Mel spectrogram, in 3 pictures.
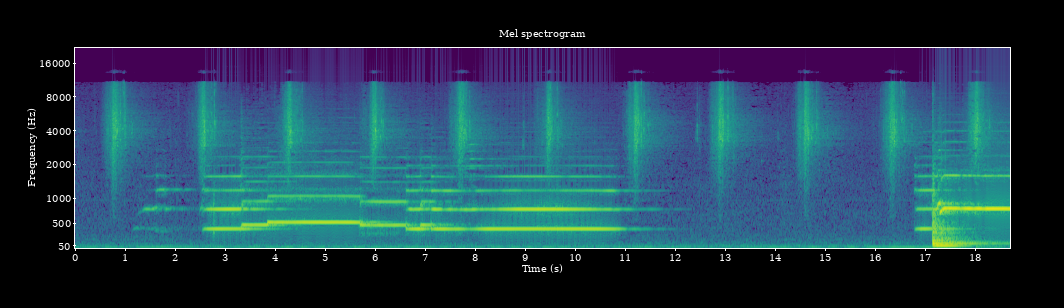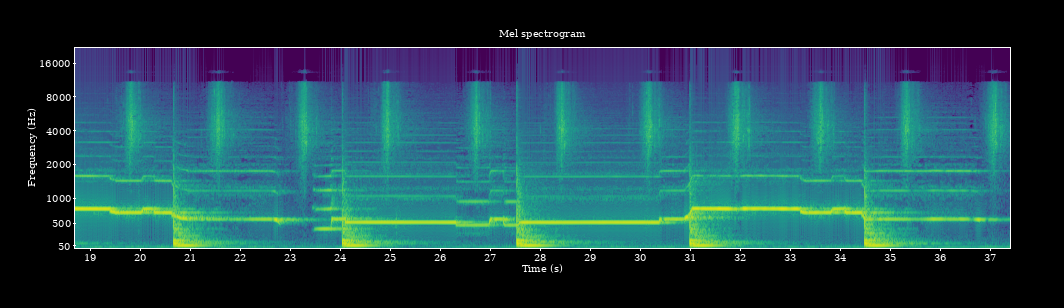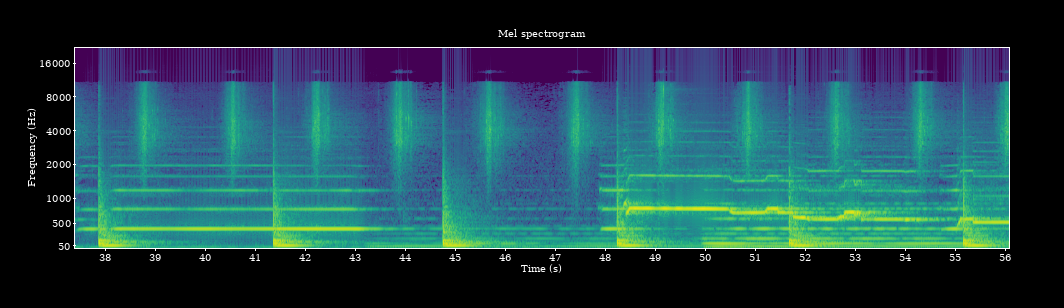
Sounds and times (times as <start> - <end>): Music: 1.2 - 12.2, 16.2 - 56.0.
